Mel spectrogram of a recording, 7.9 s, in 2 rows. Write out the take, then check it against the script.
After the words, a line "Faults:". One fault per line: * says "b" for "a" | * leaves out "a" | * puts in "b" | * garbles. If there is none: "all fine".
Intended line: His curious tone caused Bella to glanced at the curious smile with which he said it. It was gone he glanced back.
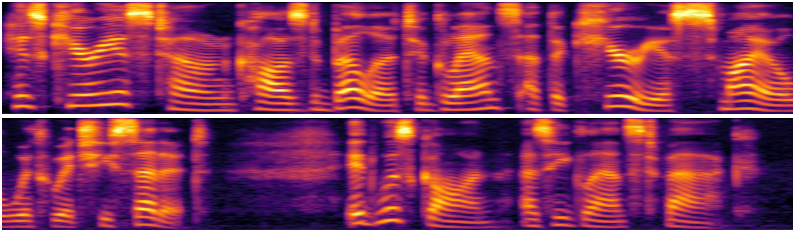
His curious tone caused Bella to glance at the curious smile with which he said it. It was gone as he glanced back.
Faults:
* says "glance" for "glanced"
* puts in "as"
